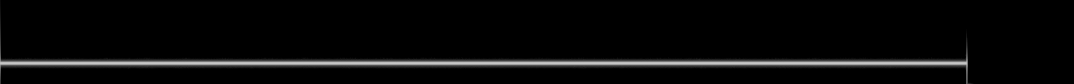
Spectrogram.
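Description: Broadcast line-up test tone played with colour bars: one steady, unwavering loud beep at a single pitch, cutting off suddenly near the end.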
